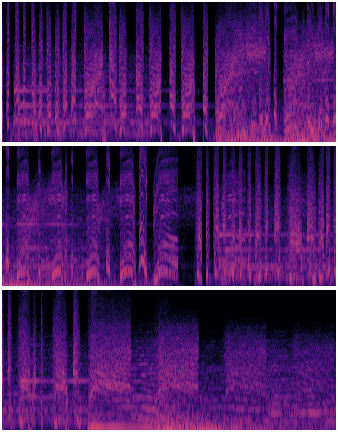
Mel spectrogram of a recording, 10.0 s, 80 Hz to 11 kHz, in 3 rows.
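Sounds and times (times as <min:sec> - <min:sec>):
turntable scratching: 0:00.0 - 0:08.0
hip-hop beat: 0:00.0 - 0:09.5.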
